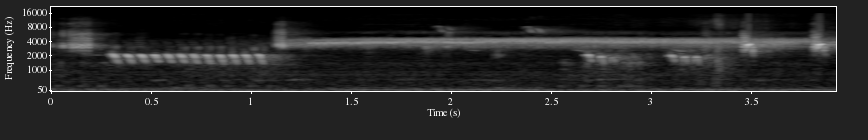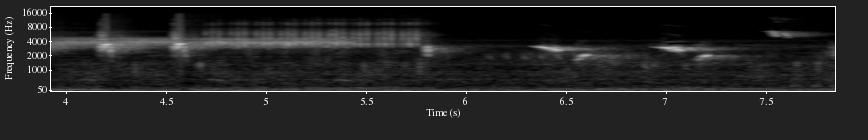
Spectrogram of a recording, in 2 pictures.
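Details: Spring nightingale by lakeside water in May: a fast rattling series of about fifteen low notes, then a long buzzing high trill punctuated by sharp clicks, ending with short slurred whistles.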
